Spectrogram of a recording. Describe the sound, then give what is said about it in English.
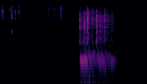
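Dice rolled during a tabletop role-playing game: a quick series of light, sharp clicks, then a short, dense rattling clatter as they settle, with no talk over it. “Here come the dice.”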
